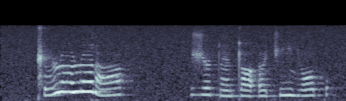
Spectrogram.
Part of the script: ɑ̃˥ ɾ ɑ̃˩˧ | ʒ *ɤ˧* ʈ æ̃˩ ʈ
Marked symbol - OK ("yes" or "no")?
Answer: no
